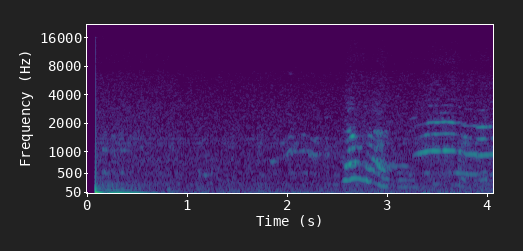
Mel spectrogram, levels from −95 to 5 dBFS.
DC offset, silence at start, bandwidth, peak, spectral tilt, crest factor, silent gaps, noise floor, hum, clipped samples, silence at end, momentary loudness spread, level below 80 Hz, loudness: under 0.1%; 0.05 s; 15 kHz; -22 dBFS; -5.5 dB/octave; 22 dB; none; -68 dBFS; none; under 0.1%; 0 s; 19 LU; -52 dBFS; -52 LUFS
